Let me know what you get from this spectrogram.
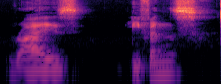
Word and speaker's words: Rhys Ifans: It's Rhys Ifans.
